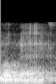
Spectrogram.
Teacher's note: وَأُولَئِكَ میں لام پر مد متصل ہے، اس سے پہلے واو نہیں پڑھنی، کھڑا زبر کے بعد حمزہ ایک ہی کلمے میں آنے کی وجہ سے مد متصل بنی ہے، مد متصل ہے اور اس کو 4 حرکات سے ہم زیادہ لمبا کرتے ہیں. حمزہ یا کی شکل میں ہے، جلدی معروف پڑھیں گے، کاف باریک ہے.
